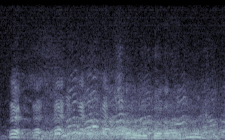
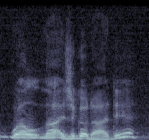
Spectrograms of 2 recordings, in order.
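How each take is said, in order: First: Slow, laugh-filled echo of his own punchline; laughing repeat. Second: Said in the usual way. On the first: Real, not acted.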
